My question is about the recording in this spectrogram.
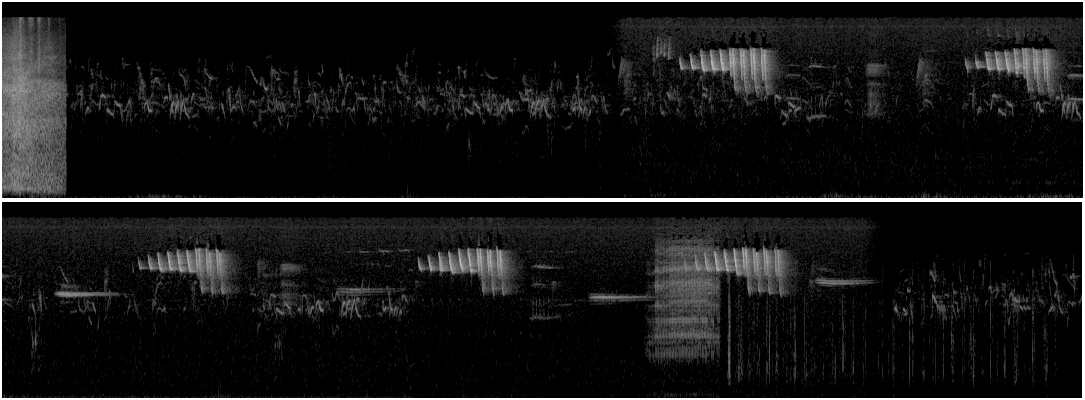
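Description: Nature ambience with a calling animal. Faint high chirping for the first several seconds, then from about ten seconds a loud, rapid trilled call repeated five times, about every four seconds, with a few short high chirps between.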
